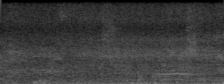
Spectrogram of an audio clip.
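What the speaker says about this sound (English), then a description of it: "It's a wet and windy day." Gusty wind buffets the microphone on a wet day at a car show, a loud, low rumbling roar, steady throughout with occasional thumps and a faint voice underneath.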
